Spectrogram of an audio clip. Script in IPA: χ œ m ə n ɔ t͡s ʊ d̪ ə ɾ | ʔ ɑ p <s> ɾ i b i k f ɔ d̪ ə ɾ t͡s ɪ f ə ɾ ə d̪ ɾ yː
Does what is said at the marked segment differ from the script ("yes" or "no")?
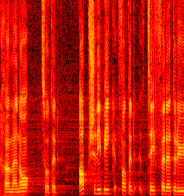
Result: yes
